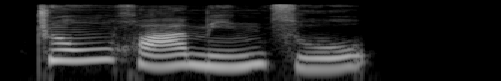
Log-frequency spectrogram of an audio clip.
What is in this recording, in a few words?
"中华民族", Chinese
